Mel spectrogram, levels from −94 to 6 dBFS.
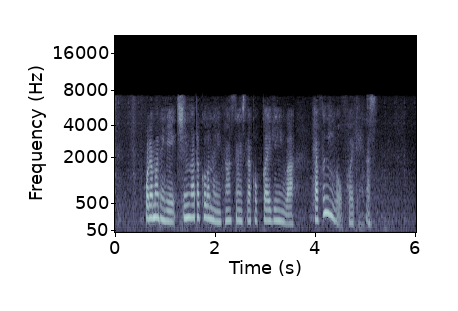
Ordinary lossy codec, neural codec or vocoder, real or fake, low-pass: AAC, 32 kbps; codec, 16 kHz, 1.1 kbps, Voila-Tokenizer; fake; 7.2 kHz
